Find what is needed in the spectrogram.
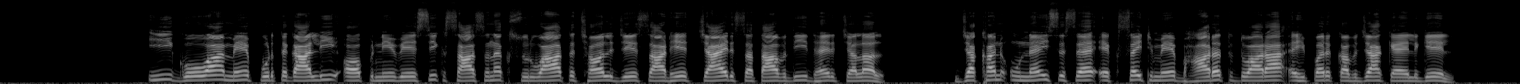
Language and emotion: Maithili, neutral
